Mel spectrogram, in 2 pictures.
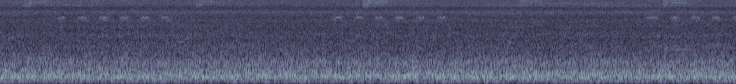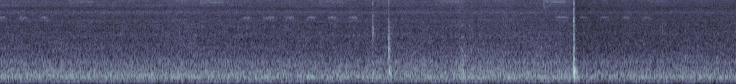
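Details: Honey bee workers looking after the queen hum softly and steadily in a low drone; clear trills of high chirps repeat every two seconds or so, with a couple of sharp clicks near the end.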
